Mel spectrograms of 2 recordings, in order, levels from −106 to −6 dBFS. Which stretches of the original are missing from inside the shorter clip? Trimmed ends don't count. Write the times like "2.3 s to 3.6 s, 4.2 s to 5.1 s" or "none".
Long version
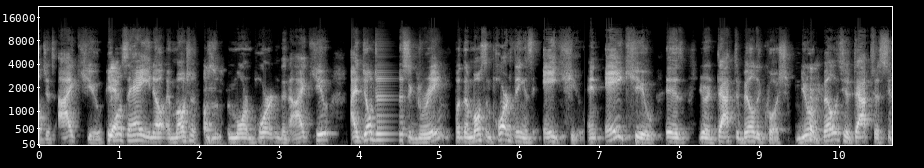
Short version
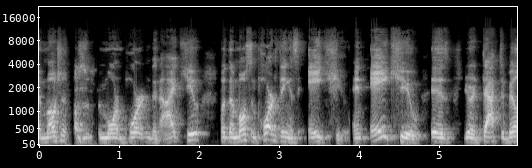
3.8 s to 5.1 s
